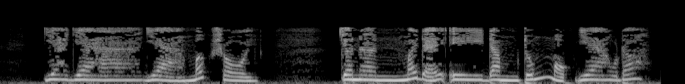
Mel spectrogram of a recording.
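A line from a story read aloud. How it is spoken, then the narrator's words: Sighing old man. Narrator (Vietnamese): Kế lão thở dài nói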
